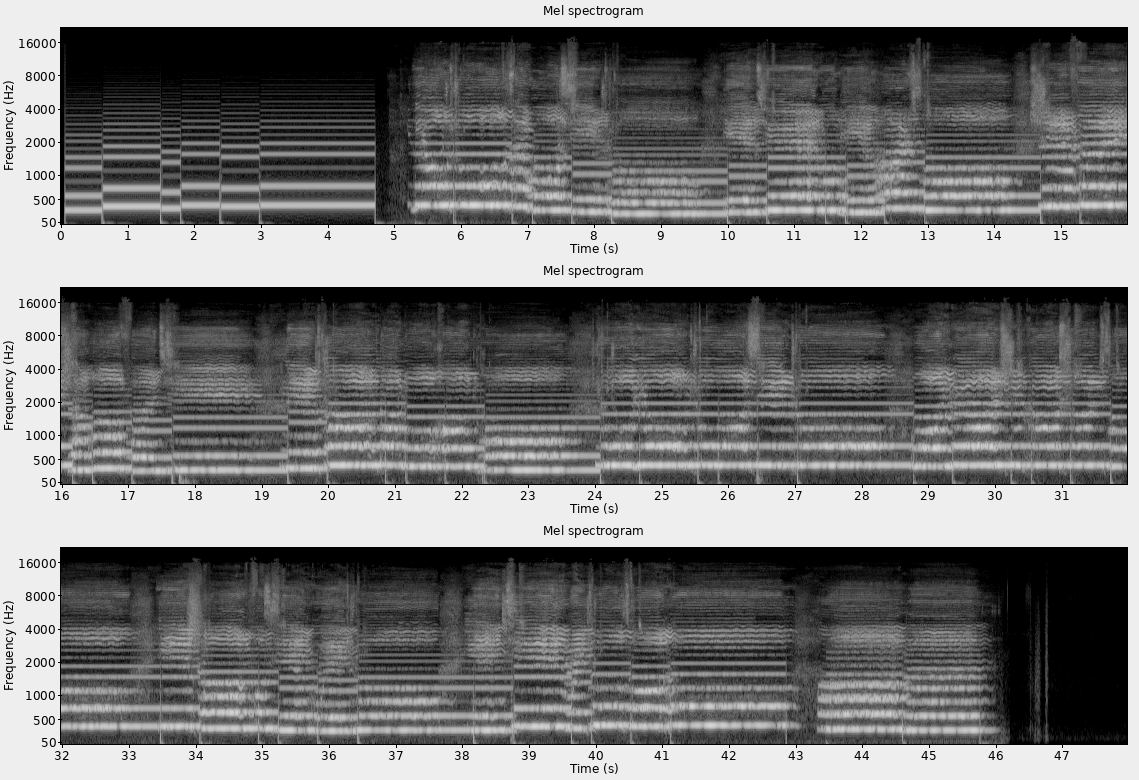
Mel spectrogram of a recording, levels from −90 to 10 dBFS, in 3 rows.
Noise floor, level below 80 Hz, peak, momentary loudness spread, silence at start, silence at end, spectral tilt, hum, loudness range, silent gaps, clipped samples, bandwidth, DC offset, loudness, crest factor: -77 dBFS; -48 dBFS; 0 dBFS; 7 LU; 0.05 s; 2 s; -3.5 dB/octave; none; 4 LU; none; under 0.1%; 13.5 kHz; under 0.1%; -14 LUFS; 14 dB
